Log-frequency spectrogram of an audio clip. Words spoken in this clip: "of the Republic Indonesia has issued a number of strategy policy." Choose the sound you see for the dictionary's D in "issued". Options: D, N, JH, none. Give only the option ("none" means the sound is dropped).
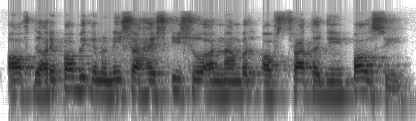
none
